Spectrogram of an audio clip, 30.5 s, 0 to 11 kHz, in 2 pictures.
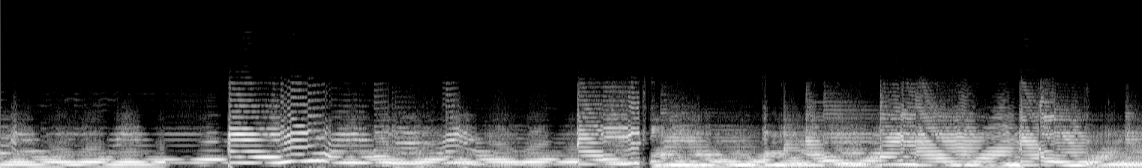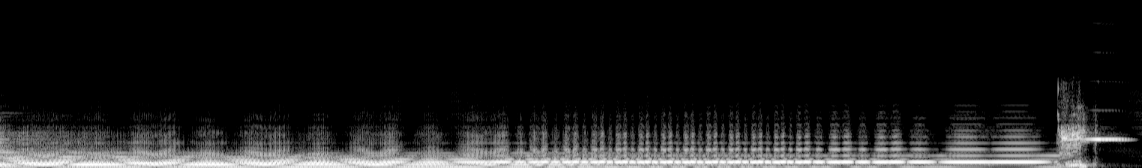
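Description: A 1978 Gretsch Atkins Super Axe electric guitar played through an amplifier. It starts with held chords and gliding, bent notes, then from about halfway settles into a steady run of repeated strummed chords.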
